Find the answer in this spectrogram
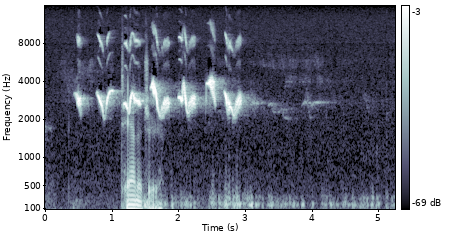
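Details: A Scarlet Tanager, a spring arrival, sings a quick string of hoarse, burry phrases, about two per second, rising and falling. The harsh quality sounds as if it had a sore throat. A man's voice briefly talks over the start.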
